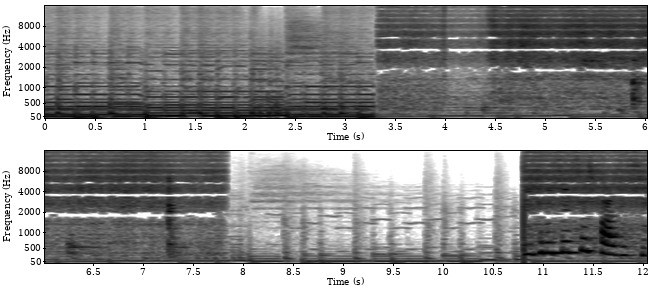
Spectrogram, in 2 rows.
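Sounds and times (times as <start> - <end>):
soft background music: 0.0 - 12.0
meat and onion sizzling in a pot: 3.3 - 7.9, 10.8 - 12.0.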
